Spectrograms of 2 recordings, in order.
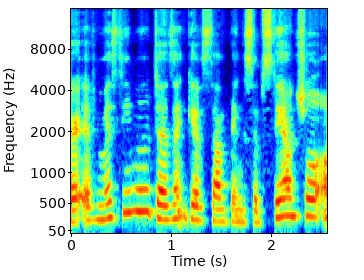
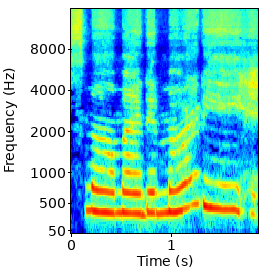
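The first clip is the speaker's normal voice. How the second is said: eerie, creepy horror-doll voice, pitched up; 6 semitones higher than usual. Retelling a voicemail Missy Moo left, imitating Missy Moo's creepy voice. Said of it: "That's how Missy Moo sounded".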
